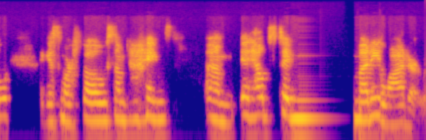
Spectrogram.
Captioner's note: audio distortion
